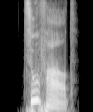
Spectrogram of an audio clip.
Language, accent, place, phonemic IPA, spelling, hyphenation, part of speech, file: German, Germany, Berlin, /ˈt͡suːˌfaːɐ̯t/, Zufahrt, Zu‧fahrt, noun, De-Zufahrt.ogg
- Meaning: a driveway to a property or building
